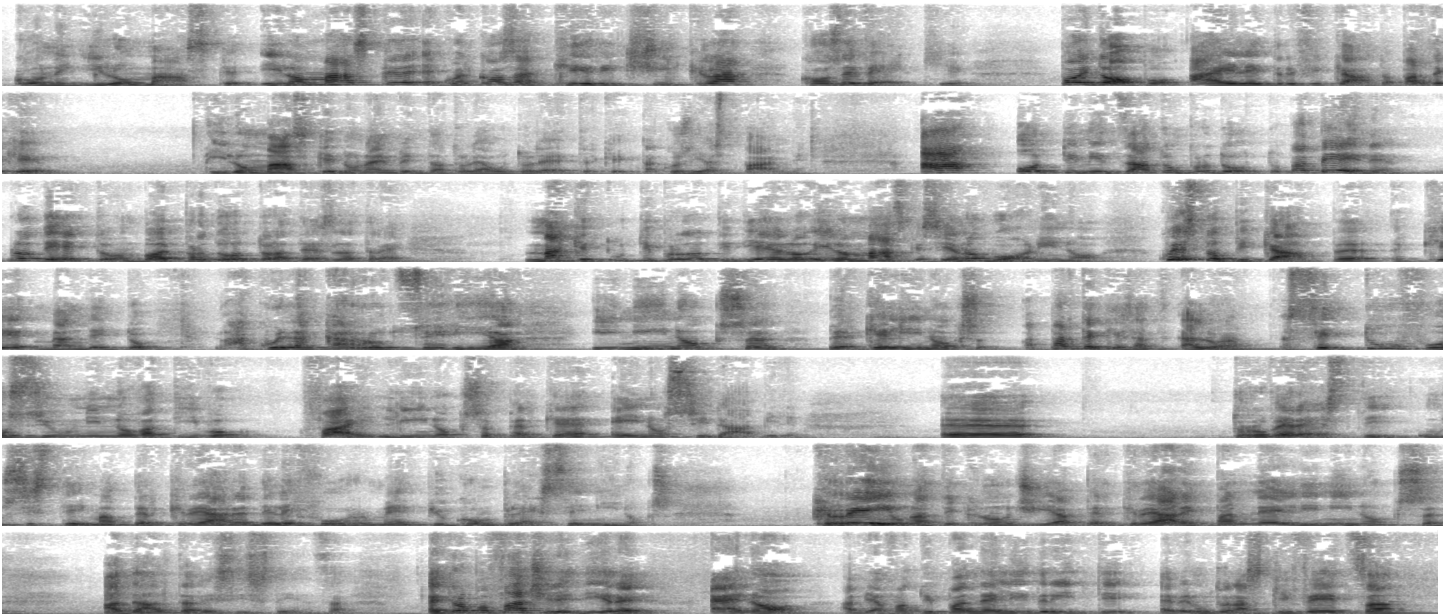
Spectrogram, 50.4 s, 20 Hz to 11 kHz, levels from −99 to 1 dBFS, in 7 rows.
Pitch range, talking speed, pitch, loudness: 140-215 Hz, 145 wpm, 185 Hz, -22 LUFS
